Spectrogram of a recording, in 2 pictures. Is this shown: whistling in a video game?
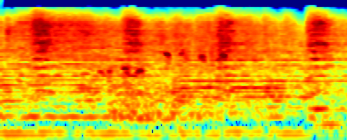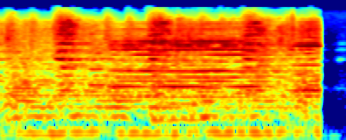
no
